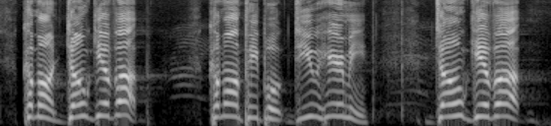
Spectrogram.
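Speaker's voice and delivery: loud yelling. Speaker addresses the people listening and announces the volume: yelling. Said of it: "I'm yelling".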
